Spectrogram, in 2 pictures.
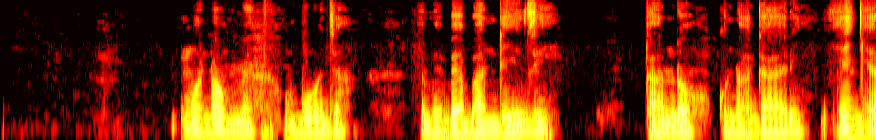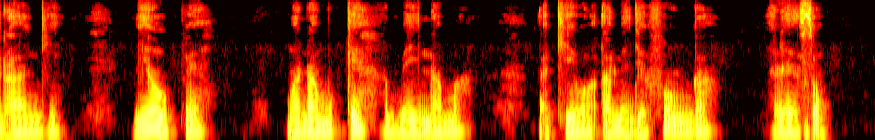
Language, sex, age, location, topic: Swahili, male, 25-35, Kisii, agriculture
